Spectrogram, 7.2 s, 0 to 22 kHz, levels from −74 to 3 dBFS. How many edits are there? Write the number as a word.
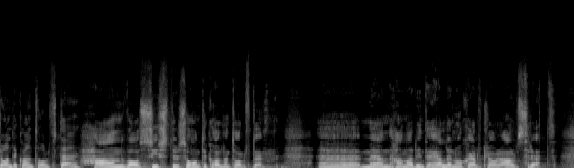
zero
